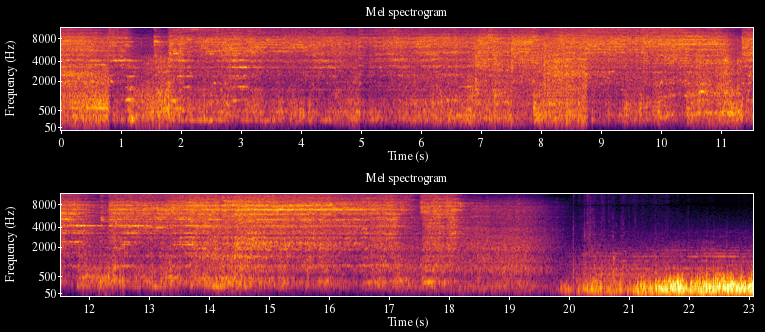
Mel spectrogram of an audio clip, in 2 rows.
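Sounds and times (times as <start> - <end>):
train wheel-on-rail noise: 0.0 - 23.0
high wheel squeal: 0.1 - 8.0, 8.8 - 18.4.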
